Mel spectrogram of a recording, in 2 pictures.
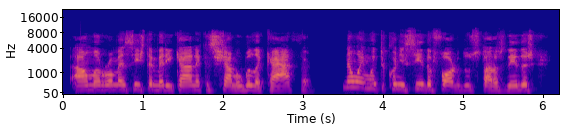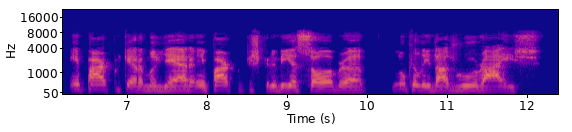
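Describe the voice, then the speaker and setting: A man's fairly high voice with an English accent and fairly even intonation. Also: moderate pace, quiet background. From United States. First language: English (speaking Portuguese). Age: 60s. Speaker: novelist. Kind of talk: interview. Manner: halting.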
